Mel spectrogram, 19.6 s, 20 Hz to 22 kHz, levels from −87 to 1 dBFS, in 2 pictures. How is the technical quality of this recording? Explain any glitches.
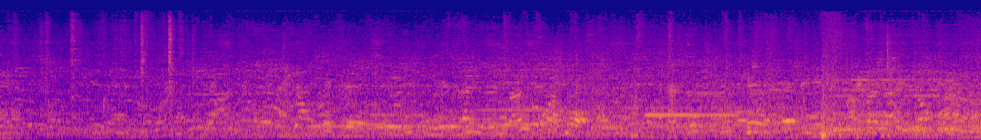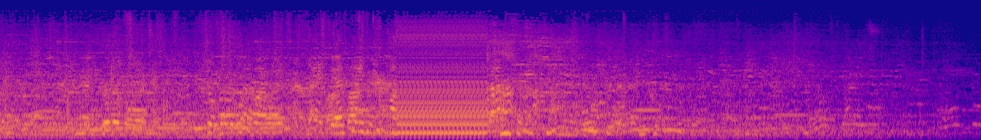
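There's one clear glitch, a system hang loop running from 13.82 to 14.68 s. The machine or its audio driver stalled while the sound hardware kept replaying its ring buffer, so a single 42.67 ms slice repeats about 20 times. That length fits a 2048-sample buffer. At a loop rate of 23.4 Hz it comes across as a hard, rattling buzz, and about a second of real audio never makes it into the recording.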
